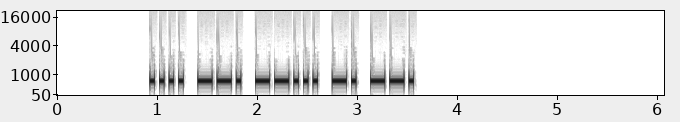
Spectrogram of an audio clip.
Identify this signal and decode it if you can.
Morse code, heard as a keyed tone, about 25 wpm, 700 Hz. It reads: HG7NG
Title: DXCC-100 Call Signs - 5 Characters - Repeated 2x - 25wpm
